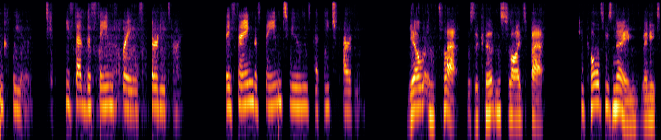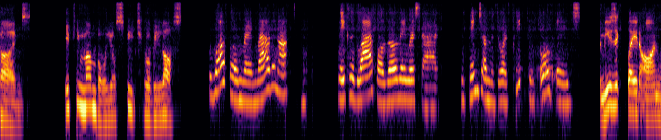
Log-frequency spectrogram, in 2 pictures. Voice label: Street microphone sample; Skullcandy Mod XT

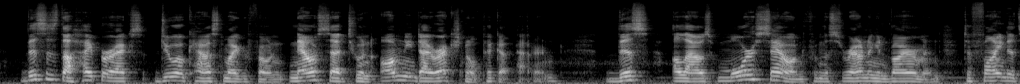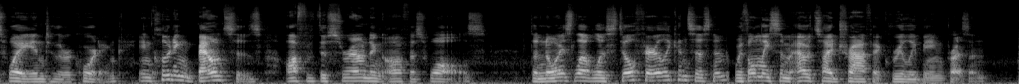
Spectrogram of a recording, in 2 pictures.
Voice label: Omnidirecional; HyperX DuoCast

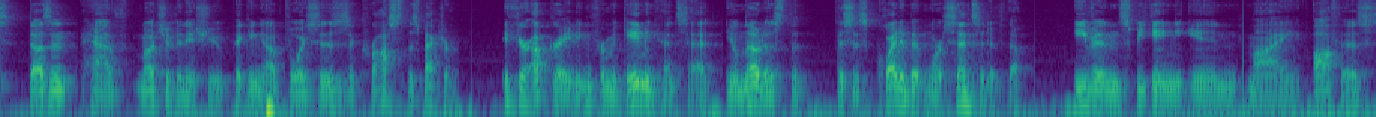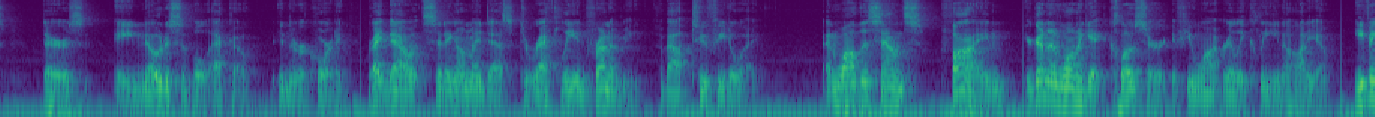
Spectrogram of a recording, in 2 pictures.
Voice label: HyperX Solocast sample

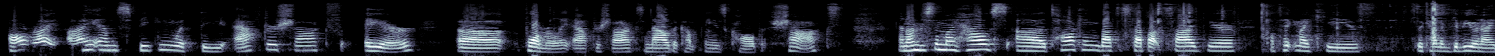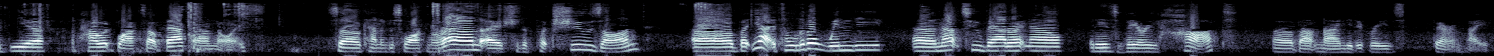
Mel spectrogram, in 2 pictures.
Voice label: AfterShokz Air microphone nonstandardized

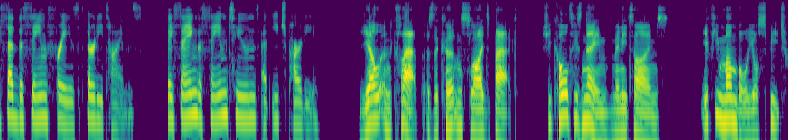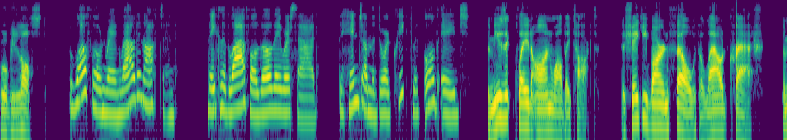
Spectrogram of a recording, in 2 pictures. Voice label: Ideal microphone sample; Creative Aurvana Ace 2

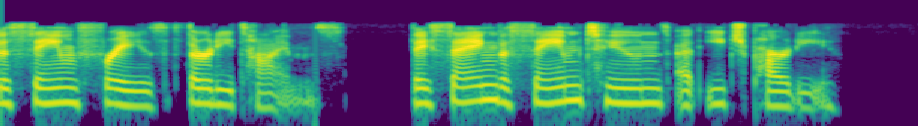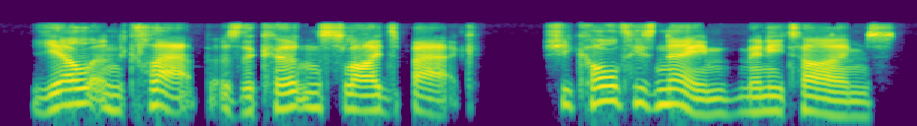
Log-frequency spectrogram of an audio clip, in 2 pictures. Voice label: Ideal microphone sample; Sennheiser Momentum 4 Wireless

